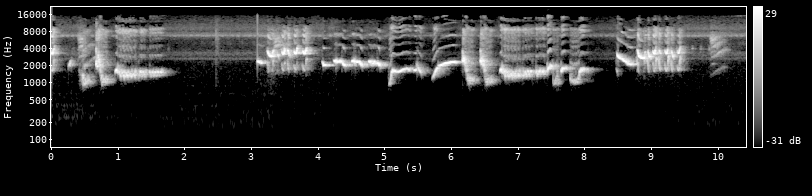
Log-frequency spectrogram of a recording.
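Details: Night song of a white-rumped shama, bursts of varied phrases with sharp swoops, whistled notes, quick chatter and rising slurs, separated by pauses of a second or more.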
